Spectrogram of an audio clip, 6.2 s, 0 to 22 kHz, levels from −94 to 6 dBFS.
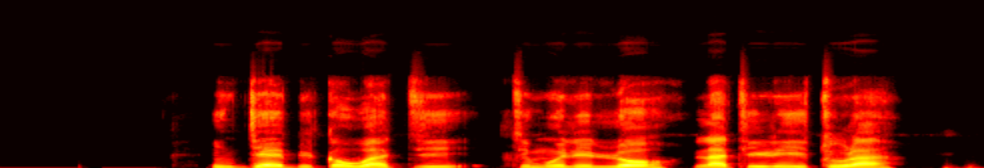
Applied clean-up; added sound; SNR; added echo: none; none; none; none.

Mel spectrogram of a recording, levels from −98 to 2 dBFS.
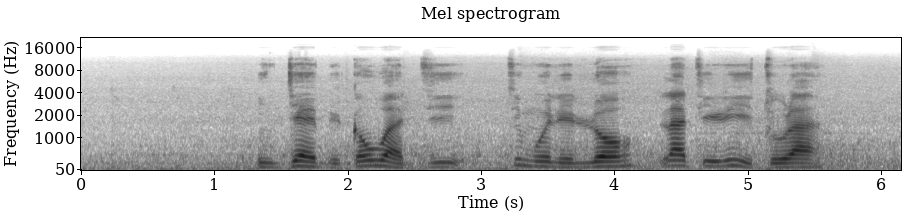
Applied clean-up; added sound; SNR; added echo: none; Train + Vehicle; 17 dB; none.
